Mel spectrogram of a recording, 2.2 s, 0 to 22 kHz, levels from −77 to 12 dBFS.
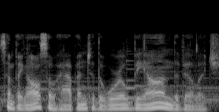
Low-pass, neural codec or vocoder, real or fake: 7.2 kHz; none; real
